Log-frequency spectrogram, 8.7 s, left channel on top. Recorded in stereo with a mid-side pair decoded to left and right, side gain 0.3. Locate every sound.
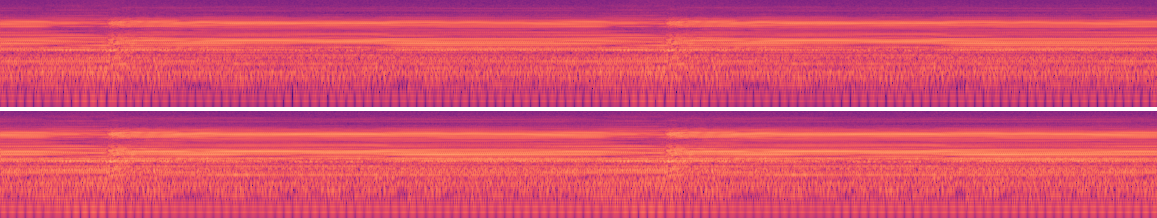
0.0 s a machine running: 40° right, 2.5 m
